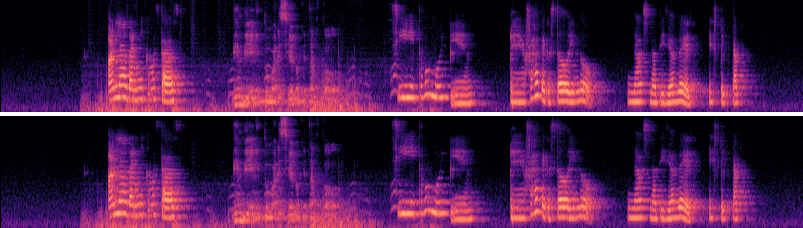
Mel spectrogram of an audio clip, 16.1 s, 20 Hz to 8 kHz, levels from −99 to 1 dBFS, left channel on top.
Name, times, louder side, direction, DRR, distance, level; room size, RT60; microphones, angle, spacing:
sound 1, 1.6-7.5 7.8-8.7, left 2 dB, 50° left, 1.0 m, -42 dB
voice 1, 2.2-3.5 7.9-9.5 10.2-11.8 12.5-13.8 14.2-14.8, left 2 dB, 15° left, 5 dB, 0.6 m, -23 dB
voice 2, 4.6-6.8, left 1 dB, 5° right, 3 dB, 2.0 m, -33 dB
21.0 x 9.9 x 3.9 m, 0.74 s
head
